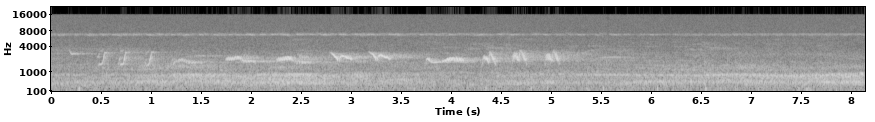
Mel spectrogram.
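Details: Pale-breasted thrush singing freely in the wild, its melodious breeding-season song: a five-second run of short warbled and whistled phrases, rising and falling, over a steady high insect buzz and a low droning hum that continue afterwards.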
